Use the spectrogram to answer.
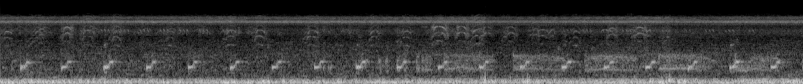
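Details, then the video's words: Continuous pulsing call of a white-breasted waterhen, a short rising note repeated steadily about every half second, with brief high chirps and a dense low background rumble. "White Breasted Waterhen"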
